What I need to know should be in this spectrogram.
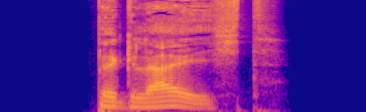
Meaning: inflection of begleichen: 1. third-person singular present 2. second-person plural present 3. plural imperative
- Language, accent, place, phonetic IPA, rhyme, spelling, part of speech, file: German, Germany, Berlin, [bəˈɡlaɪ̯çt], -aɪ̯çt, begleicht, verb, De-begleicht.ogg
